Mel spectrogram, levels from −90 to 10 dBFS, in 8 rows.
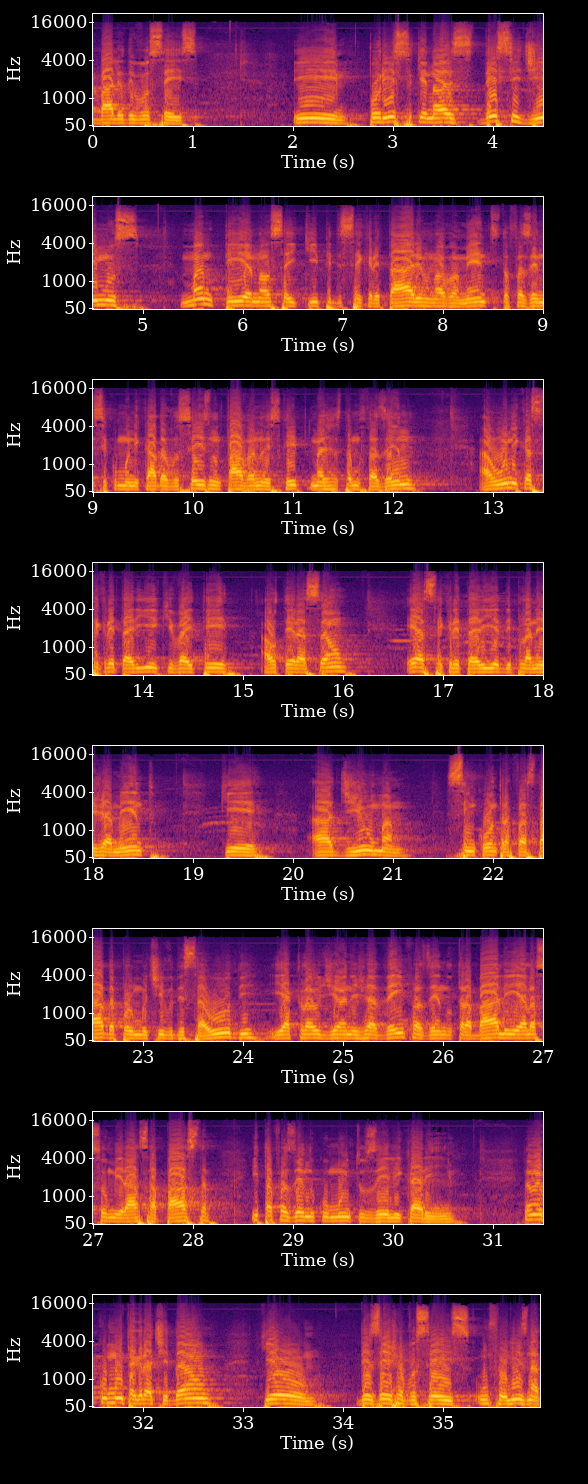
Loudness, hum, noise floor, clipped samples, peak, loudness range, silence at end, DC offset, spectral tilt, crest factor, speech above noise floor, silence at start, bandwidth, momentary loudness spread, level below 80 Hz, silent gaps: -7 LUFS; none; -38 dBFS; 2%; 0 dBFS; 2 LU; 0 s; under 0.1%; -5.5 dB/octave; 6 dB; 32 dB; 0 s; 16.5 kHz; 7 LU; -18 dBFS; none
